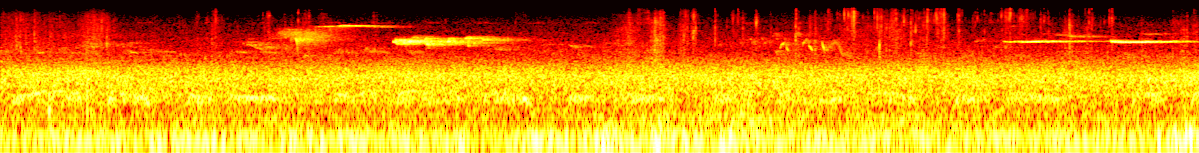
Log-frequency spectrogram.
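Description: Birds calling in woodland: a few short high chirps a couple of seconds in and a thin high whistle near the end, over a steady background hiss.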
